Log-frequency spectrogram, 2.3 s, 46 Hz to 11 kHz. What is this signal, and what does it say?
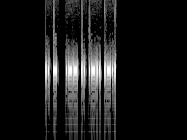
Morse code, heard as a keyed tone, about 62 wpm, 700 Hz. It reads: IT WILL
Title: Speed-Racing - Sets of 2 Words 50wpm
